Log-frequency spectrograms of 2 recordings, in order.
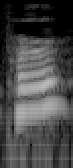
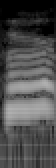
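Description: First: It sounds like the word purr. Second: It is shifted partway toward a standard vowel. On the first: "before it would have just been poor. So everyone, is that something a cat does?" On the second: "He's come around a little bit poor"

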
